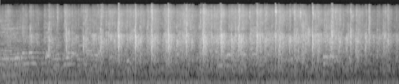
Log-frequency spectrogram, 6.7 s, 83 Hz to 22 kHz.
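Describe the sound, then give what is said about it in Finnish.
Applause after the ESA SMART-1 lunar probe crashed into the Moon: dense, steady clapping from many hands, sustained evenly throughout without pause. “Ja millekö tässä sitten taputetaan? Tietystikin sille, että luotain syöksyi kuun pintaan ja tuhoutui.”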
